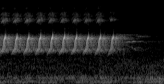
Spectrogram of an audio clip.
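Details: A female Northern Cardinal calling her mate in a cloistered courtyard in Little Rock gives a quick run of about ten bright, clipped notes, roughly nine a second, then falls silent; faint background hum.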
